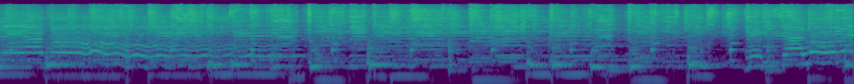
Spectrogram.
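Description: Puerto Rican jíbaro string band playing an instrumental passage: a cuatro-led melody that bends and slides near the start, over a stepping bass line and steady rhythm strumming and percussion.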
